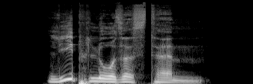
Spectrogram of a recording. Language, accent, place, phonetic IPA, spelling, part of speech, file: German, Germany, Berlin, [ˈliːploːzəstəm], lieblosestem, adjective, De-lieblosestem.ogg
- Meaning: strong dative masculine/neuter singular superlative degree of lieblos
